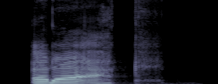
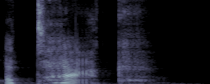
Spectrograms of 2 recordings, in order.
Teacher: the T does not change to a fast D sound if the t is within a stressed syllable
